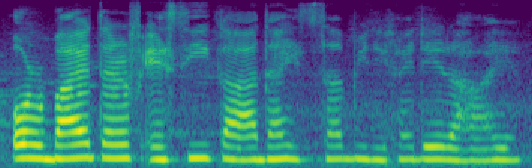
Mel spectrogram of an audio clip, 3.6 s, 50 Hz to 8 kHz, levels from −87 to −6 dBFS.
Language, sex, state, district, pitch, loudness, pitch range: Hindi, female, Arunachal Pradesh, Papum Pare, 215 Hz, -16 LUFS, 210-230 Hz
